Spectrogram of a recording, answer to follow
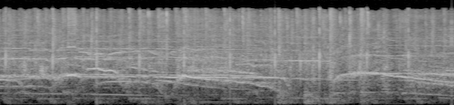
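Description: Small theatre audience cheering, whooping and clapping to welcome performers onto the stage, with many short whoops falling in pitch.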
